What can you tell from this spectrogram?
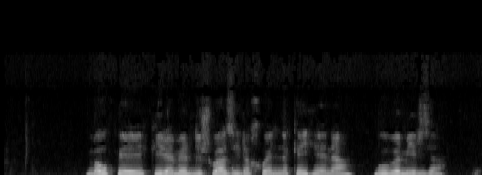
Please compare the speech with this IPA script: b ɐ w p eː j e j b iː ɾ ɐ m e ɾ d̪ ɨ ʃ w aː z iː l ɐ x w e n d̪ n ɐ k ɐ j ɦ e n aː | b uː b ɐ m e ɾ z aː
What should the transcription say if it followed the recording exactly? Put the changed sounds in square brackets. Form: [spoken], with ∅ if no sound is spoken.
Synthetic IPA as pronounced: b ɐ w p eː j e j [p] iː ɾ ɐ m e ɾ d̪ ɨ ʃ w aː z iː l ɐ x w e n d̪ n ɐ k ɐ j ɦ e n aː | b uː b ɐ m [i] ɾ z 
